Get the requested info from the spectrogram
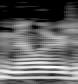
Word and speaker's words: Millar: Mark Millar, you got to pronounce his name right. – It's Miller. – Bitch, nothing. – I have heard the guy pronounce it himself.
